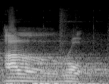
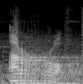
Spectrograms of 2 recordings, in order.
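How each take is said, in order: First: The L is clearly heard before the R. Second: The L merges into a doubled R sound. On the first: The speaker calls it wrong. "bukan al-ro" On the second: The speaker calls it right. "ini dibacanya ar-ro"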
